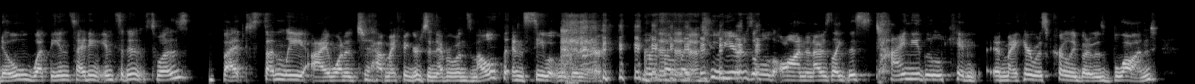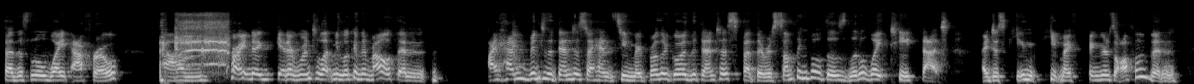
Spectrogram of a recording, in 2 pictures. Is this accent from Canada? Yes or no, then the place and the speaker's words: yes; Canada; also born or lived in Yukon; So my dad was an RCMP, a Mountie, is what most of the Americans call it. So I grew up all over Canada. I was originally born in the Yukon, which is kind of exotic for a Cana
